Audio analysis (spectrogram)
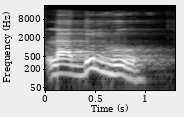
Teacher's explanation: nun bertemu dengan ha, ini izhar, harus jelas nunnya, kemudian tidak berdengung juga · Min ladunhu ini idgham bila guna juga, tidak dengung.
